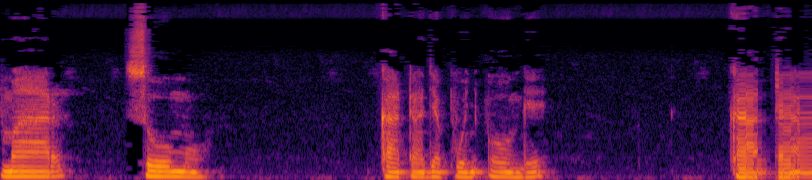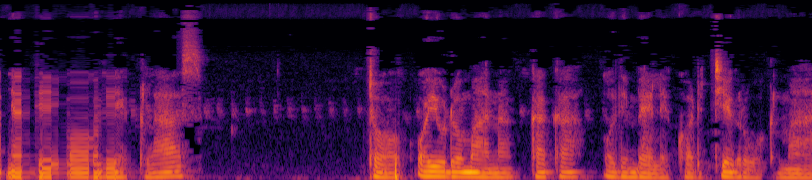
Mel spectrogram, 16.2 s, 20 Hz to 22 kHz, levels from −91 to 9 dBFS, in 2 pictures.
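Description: From 7.39 s to 9.48 s the speech turns into robotic sound from repeated short buffers: a rigid, metallic buzz at about 94 Hz that only loosely follows the original. The likely cause is audio arriving too slowly, so a segment of roughly 10.7 ms is replayed to fill the gaps. Most of that stretch is repeated material. On a spectrogram this shows as flat, evenly spaced harmonics at 94 Hz multiples; the waveform shows identical cycles recurring.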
